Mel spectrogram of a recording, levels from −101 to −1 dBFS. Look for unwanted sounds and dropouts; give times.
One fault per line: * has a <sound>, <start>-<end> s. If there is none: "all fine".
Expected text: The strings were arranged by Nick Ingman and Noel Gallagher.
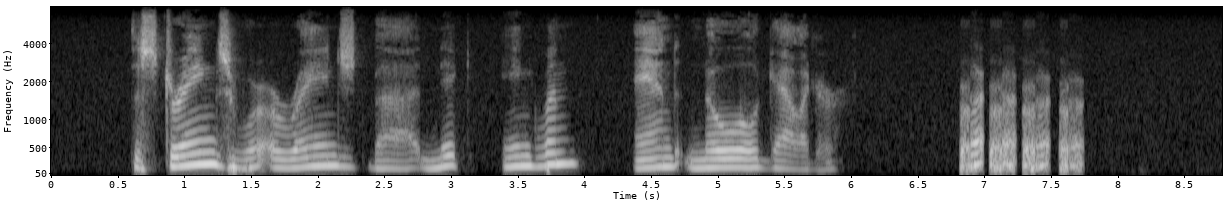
* has a laugh, 6.8-7.7 s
